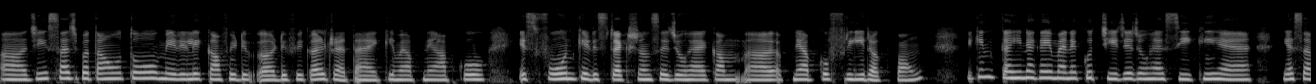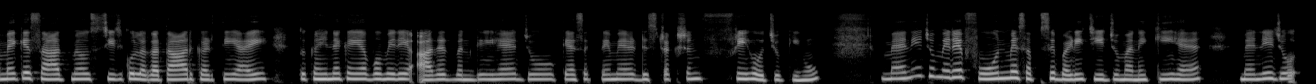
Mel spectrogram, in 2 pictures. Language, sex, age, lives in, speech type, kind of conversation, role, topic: Hindi, female, 25-29, India, conversation, podcast, guest, Tum apne phone ko bina distraction ke kaise rakhte ho?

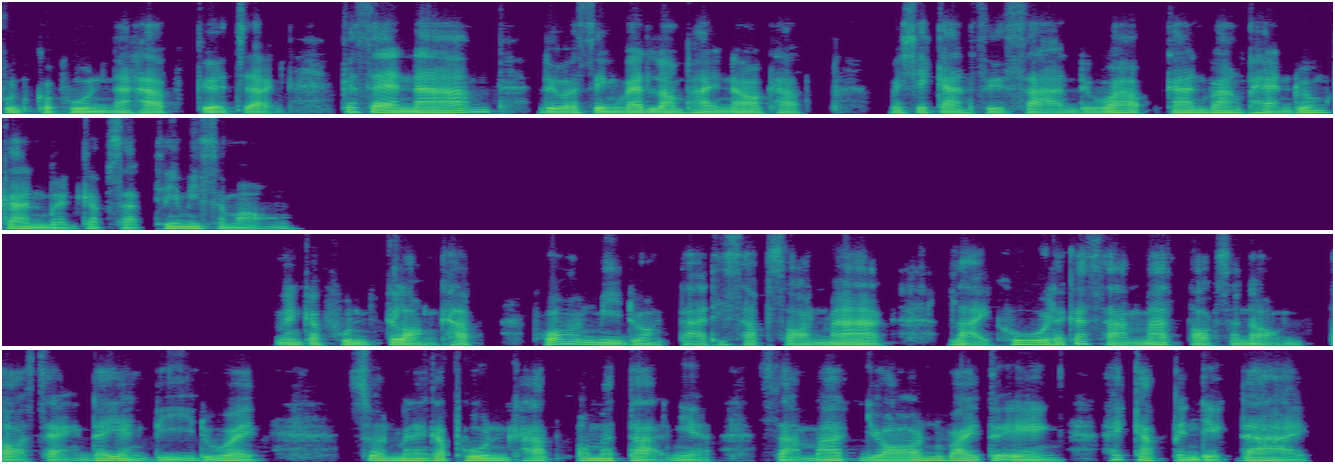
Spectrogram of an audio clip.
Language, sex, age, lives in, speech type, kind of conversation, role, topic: Thai, male, 35-39, Thailand, read, expert-assistant, expert, แมงกะพรุนมีสมองหรือเปล่า? เห็นบางที่บอกว่ามี บางที่บอกว่าไม่มี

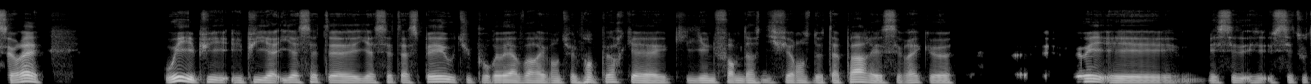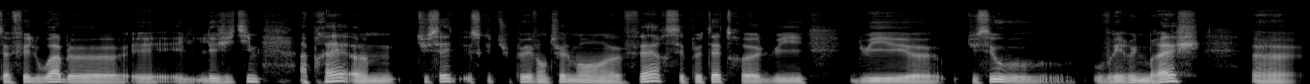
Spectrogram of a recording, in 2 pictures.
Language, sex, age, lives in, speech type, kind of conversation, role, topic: French, male, 45-49, France, conversation, advice, advisor, Comment puis-je soutenir un·e ami·e en détresse émotionnelle ?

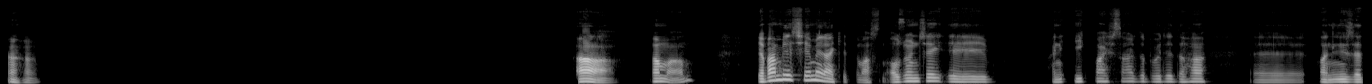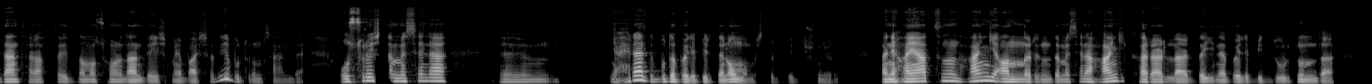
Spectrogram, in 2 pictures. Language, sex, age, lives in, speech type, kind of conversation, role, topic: Turkish, male, 35-39, Germany, conversation, podcast, host, Karar verirken “ya yanlış olursa” korkusu seni durduruyor mu?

